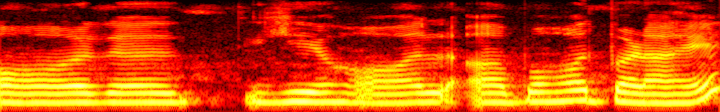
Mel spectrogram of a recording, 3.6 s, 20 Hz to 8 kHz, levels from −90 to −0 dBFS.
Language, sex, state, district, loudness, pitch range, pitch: Hindi, female, Bihar, Saran, -14 LUFS, 200-215 Hz, 200 Hz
